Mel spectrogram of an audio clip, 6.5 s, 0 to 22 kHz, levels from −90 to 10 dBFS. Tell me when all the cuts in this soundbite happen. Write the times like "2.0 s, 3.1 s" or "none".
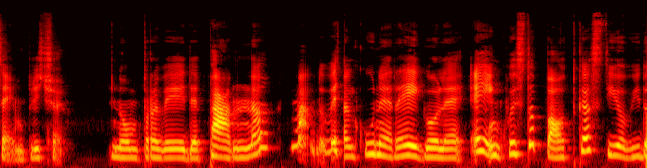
2.8 s, 3.4 s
